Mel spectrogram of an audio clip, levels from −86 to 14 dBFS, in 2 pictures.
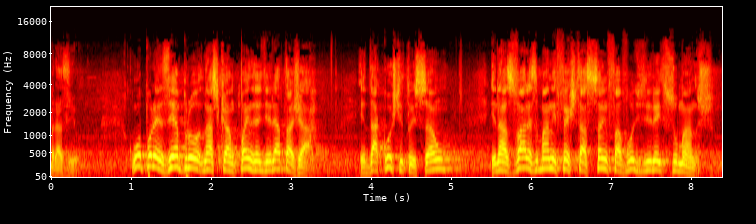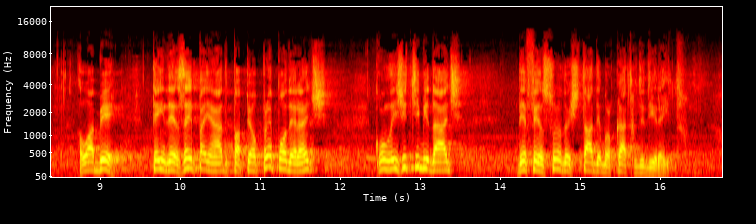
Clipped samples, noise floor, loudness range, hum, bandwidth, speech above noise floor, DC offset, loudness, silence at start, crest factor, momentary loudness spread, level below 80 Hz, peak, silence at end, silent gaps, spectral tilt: under 0.1%; -36 dBFS; 2 LU; none; 12.5 kHz; 20 dB; under 0.1%; -16 LUFS; 0 s; 16 dB; 16 LU; -52 dBFS; 0 dBFS; 0 s; none; -4 dB/octave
